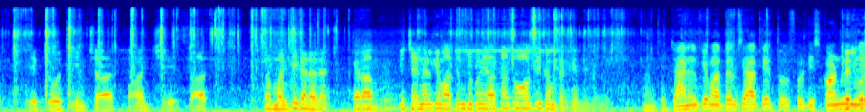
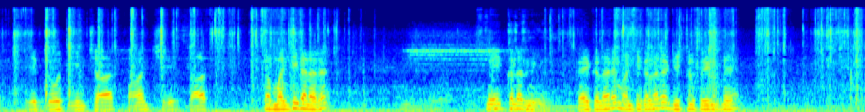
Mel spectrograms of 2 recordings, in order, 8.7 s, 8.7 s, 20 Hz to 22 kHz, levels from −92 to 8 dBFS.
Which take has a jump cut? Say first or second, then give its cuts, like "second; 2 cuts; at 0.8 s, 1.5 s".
first; 1 cut; at 3.4 s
